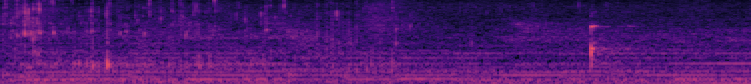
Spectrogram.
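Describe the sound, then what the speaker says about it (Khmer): Fish sauce poured into a mortar already holding crushed garlic, chili and sugar gives a steady liquid trickle with a faint splash, close and continuous, plus a couple of brief clinks and no voices. "ចាទឹកត្រីដាក់កន្លះចានចុះ"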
